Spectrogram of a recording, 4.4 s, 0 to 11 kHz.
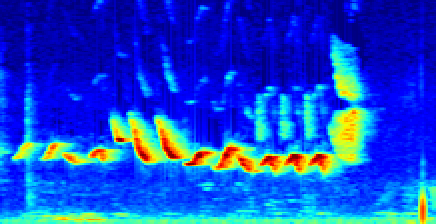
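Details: Very wild plain brown Chestnut-bellied seed finch (Trini bullfinch, no spot) singing the weet teeture style with a roll, January 11th 2020; a fast, warbled run of slurred, rising and falling whistled notes, about four per second, ending in a faint click.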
